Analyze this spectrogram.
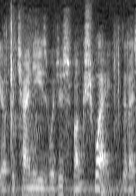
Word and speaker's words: feng shui: should say philosophy of the Chinese which is feng shui did I say it right feng shui there you go feng shui is a physical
